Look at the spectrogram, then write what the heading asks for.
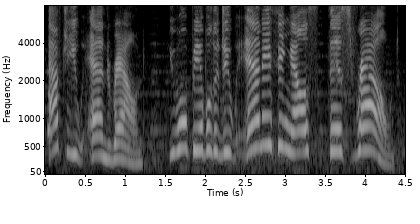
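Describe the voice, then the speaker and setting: Squeaky, very high-pitched childlike guide. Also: female voice, very animated, normal speed, bright, forceful tone, soft background music, heavily acted. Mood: cheerful, instructive. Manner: perky, encouraging, exclamatory. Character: small bubbly excitable childlike girl companion and guide. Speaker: game tutorial guide. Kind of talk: animated video game character tutorial dialogue.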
